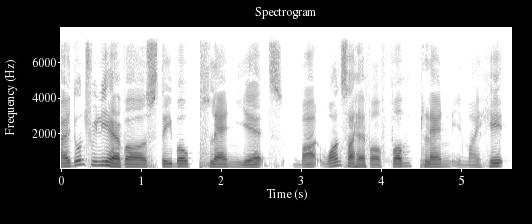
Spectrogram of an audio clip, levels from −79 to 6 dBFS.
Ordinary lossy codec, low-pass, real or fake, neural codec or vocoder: AAC, 48 kbps; 7.2 kHz; real; none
